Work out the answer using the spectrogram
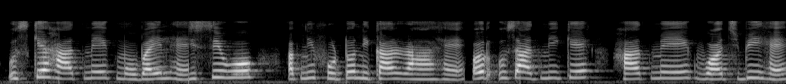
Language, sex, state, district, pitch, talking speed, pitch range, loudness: Hindi, female, Maharashtra, Pune, 275 Hz, 175 wpm, 250-295 Hz, -17 LUFS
